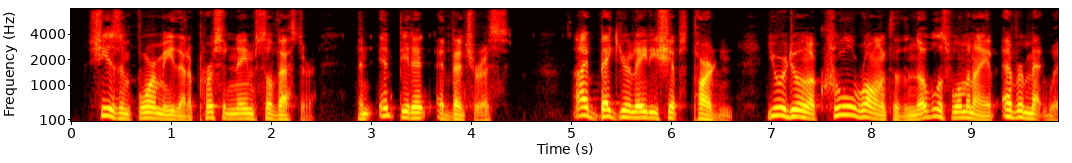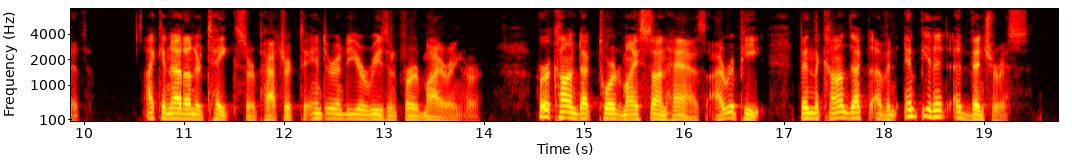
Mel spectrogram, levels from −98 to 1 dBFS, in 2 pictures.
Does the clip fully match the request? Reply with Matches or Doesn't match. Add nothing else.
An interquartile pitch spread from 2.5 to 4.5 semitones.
Doesn't match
